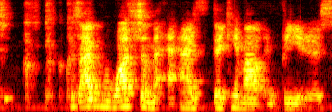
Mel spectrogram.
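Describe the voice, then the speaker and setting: With a plain, everyday voice, a man speaks in a fairly high pitch at a moderate pace. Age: 20s. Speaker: podcast host. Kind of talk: casual chat.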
